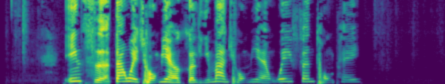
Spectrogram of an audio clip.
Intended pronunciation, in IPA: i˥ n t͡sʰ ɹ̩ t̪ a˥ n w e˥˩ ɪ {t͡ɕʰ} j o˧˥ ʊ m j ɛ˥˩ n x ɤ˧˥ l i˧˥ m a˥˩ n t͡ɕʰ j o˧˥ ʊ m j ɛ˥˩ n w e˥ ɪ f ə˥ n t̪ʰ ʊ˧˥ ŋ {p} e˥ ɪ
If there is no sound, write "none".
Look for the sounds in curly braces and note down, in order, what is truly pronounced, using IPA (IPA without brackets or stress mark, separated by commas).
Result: t͡ɕʰ, pʰ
